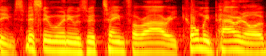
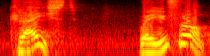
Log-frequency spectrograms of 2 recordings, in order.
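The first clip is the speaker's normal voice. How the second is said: lightly imitated Scottish accent; Scottish working-class man; slower than usual. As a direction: play a baffled Scottish truck driver. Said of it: "working class guy pulls over".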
